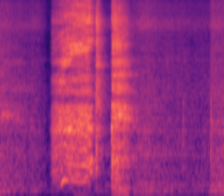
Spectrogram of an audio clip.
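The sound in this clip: Throat clearing to dislodge a clump in the throat: a longer rasping burst, then a second shorter one, both loud and alone, followed by quiet.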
